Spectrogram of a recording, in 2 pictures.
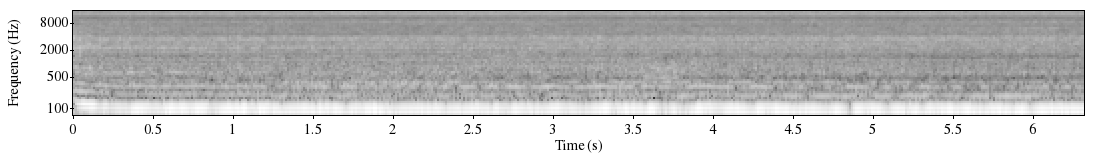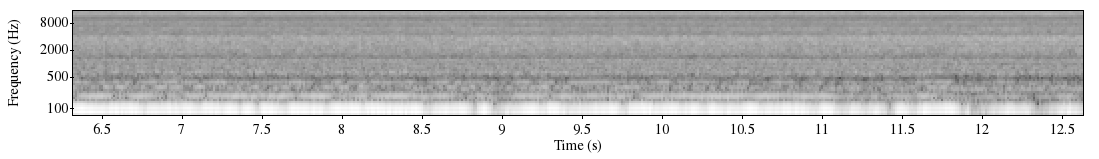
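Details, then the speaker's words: HPI RS4 Nitro F150 pickup RC truck glow engine on 16% nitro, retuned after overheating to ~350°F: steady even buzz with no sputter or surging; running smoothly on this tune. "you have to get your tunes extremely uh accurate when you're having a 16 and uh 16 and 16 in your Nitro here so I don't know if you guys can hear how smooth it sounds now"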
